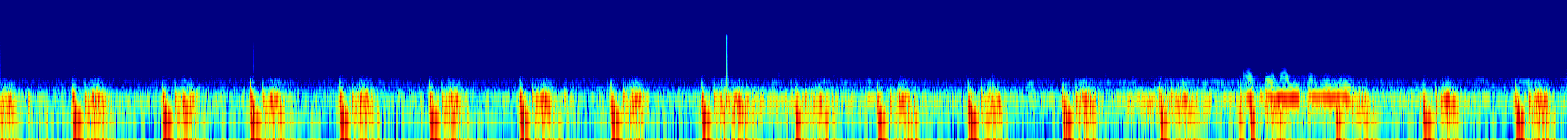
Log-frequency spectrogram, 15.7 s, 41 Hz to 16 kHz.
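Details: Steady low heartbeat thumps at about 66 per minute with a faint hum between beats; heart sounds recording.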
